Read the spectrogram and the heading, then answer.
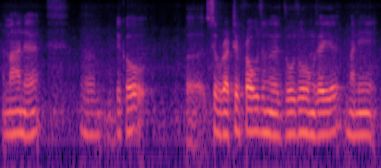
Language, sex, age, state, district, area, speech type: Bodo, male, 30-45, Assam, Kokrajhar, urban, spontaneous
